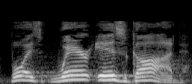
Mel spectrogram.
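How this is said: The question is asked somewhat firmly.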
